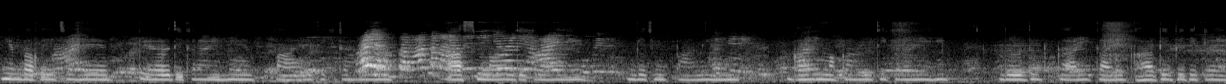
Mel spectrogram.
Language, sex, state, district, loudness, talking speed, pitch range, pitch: Hindi, female, Bihar, Gaya, -22 LUFS, 150 wpm, 215-230 Hz, 220 Hz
